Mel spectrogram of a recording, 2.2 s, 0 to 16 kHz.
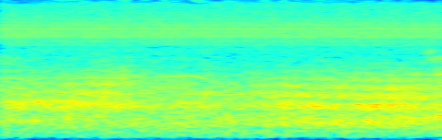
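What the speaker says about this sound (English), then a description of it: "Sounds like Shea Stadium here tonight with the planes flying overhead" Airplanes fly overhead at a night high school football stadium in 1987, a steady broadband roar of engine noise filling the air without letup.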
